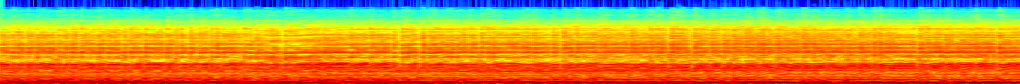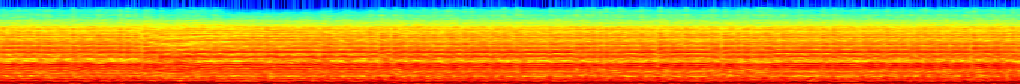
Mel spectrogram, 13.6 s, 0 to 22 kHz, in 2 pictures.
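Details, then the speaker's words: Two-stroke motorized bicycle after fitting BikeBerry HP carburetor, F2 Thruster exhaust, new throttle and cable, on a ride; loud buzzing, uneven stumbling firing, sputters under load, still running rough though better, cause unconfirmed. "So you can hear how it is running. It is still running like crap. It is definitely running like better crap."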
